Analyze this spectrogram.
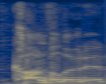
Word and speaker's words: convoluted: Convoluted also has 4 syllables and the stress is on the first syllable. Convoluted. That second syllable again has that schwa sound, that reduced vowel sound.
